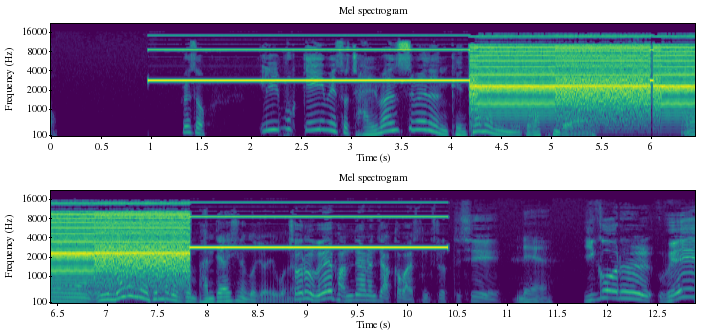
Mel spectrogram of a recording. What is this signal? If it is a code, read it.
Commodore tape loading (standard loader), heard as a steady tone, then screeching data, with speech in Korean.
